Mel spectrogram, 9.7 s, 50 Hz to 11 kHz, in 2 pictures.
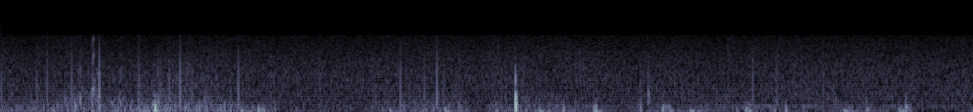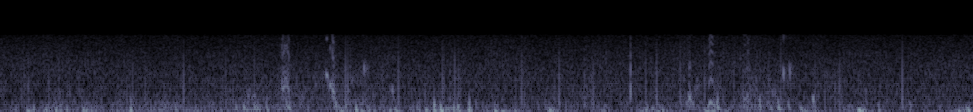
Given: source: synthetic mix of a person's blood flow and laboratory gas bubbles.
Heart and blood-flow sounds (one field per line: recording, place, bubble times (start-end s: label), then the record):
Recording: Doppler ultrasound of blood flow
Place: subclavian vein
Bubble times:
0.30-0.63 s: bubbles
0.72-0.85 s: bubbles
6.01-6.40 s: bubbles
6.48-6.63 s: bubbles
6.67-6.74 s: bubbles
6.80-6.86 s: bubbles
8.26-8.50 s: bubbles
8.56-8.96 s: bubbles
From the record:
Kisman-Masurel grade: 221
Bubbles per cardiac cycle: several, 3 to 8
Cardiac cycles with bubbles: 10 to 50%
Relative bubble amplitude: barely perceptible (0.100 to 0.250)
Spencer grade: 2 (many but less than half of the cardiac periods contain bubble signals, singularly or in groups)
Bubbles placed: anywhere in the cardiac cycle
